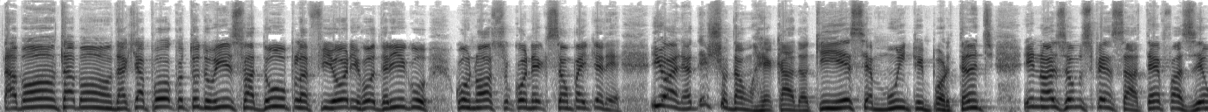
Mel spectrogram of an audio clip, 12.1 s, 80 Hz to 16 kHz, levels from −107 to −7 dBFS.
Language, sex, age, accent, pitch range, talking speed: Portuguese, male, 60-79, Brazilian, 205-250 Hz, 190 wpm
